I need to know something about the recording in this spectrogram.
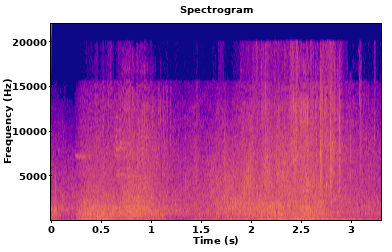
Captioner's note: gravel crunching; car engine revving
